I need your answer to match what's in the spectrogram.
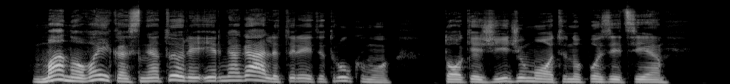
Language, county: Lithuanian, Kaunas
